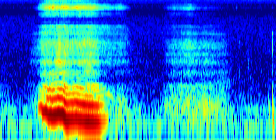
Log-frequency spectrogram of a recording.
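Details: Loud snoring in deep sleep: one loud, deep, rumbling snore followed by a softer breath out and quiet.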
